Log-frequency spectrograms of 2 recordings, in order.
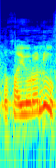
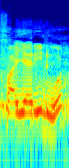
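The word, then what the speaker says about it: فَيَرِدُ: Bukan fayuradu, fayaridu. Dia punya baris beza.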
